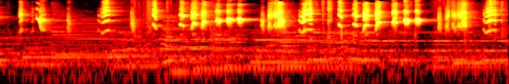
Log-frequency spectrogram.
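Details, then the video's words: Non-stop singing from an oriental magpie-robin: sweet sustained whistles alternate with clusters of sharp, buzzy chirps and brief rattles, while soft music hums steadily beneath. "burung full non stop berkicau kacer"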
